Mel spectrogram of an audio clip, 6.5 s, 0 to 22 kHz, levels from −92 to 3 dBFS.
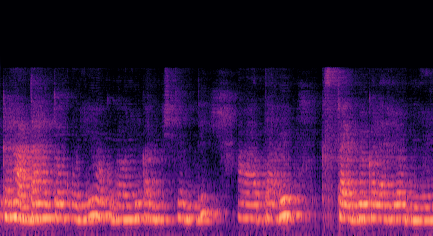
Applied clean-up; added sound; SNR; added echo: neural separator model SepFormer DNS4.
